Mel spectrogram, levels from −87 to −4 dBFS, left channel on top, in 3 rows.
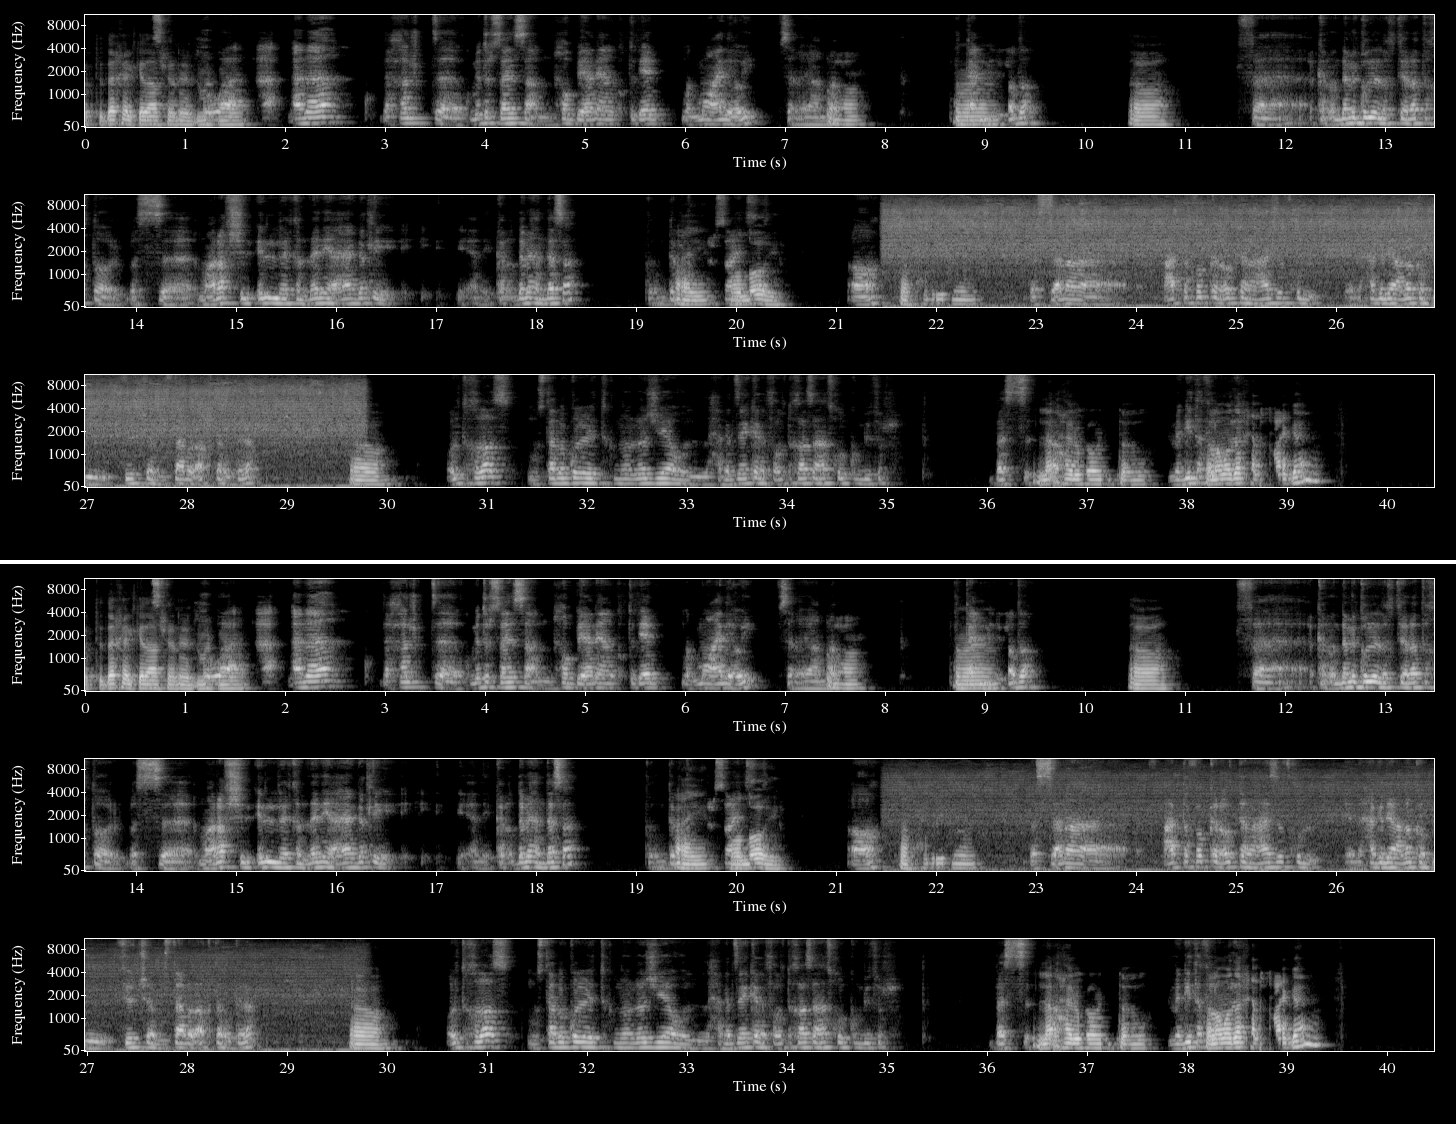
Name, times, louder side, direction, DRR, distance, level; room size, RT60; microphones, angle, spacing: voice 1, 0.0-1.6 7.4-7.8 8.7-9.1 10.4-10.9 19.4-20.5 21.7-22.5 29.6-30.0 36.5-37.6 38.2-39.6, right 3 dB, 25° right, 0.4 m, -26 dB
voice 2, 1.2-2.6 3.0-7.6 8.7-9.5 11.5-16.6 17.2-18.5 19.1-20.2 21.1-21.5 22.9-23.9 24.3-28.7 30.6-35.1 36.1-36.7 37.8-38.5, right 2 dB, 80° right, 4.7 m, -31 dB
sound 1, 21.4-29.8, left 9 dB, 60° left, 0.8 m, -37 dB
8.1 x 5.5 x 2.2 m
head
